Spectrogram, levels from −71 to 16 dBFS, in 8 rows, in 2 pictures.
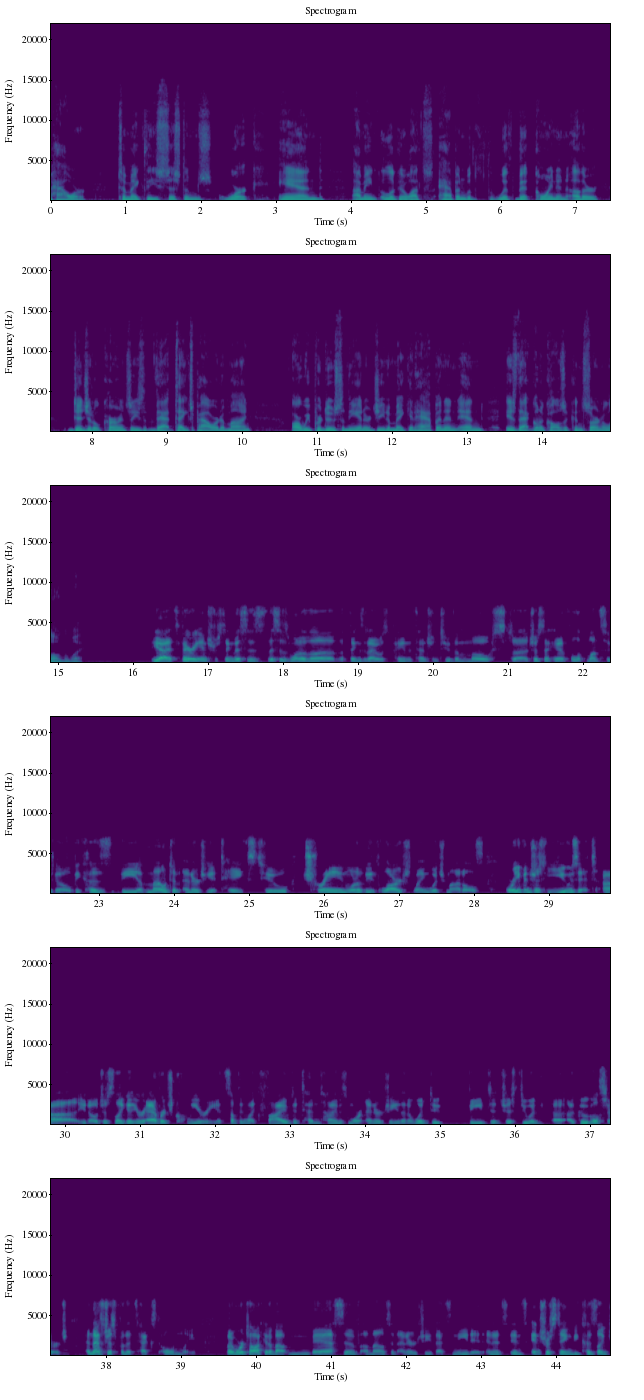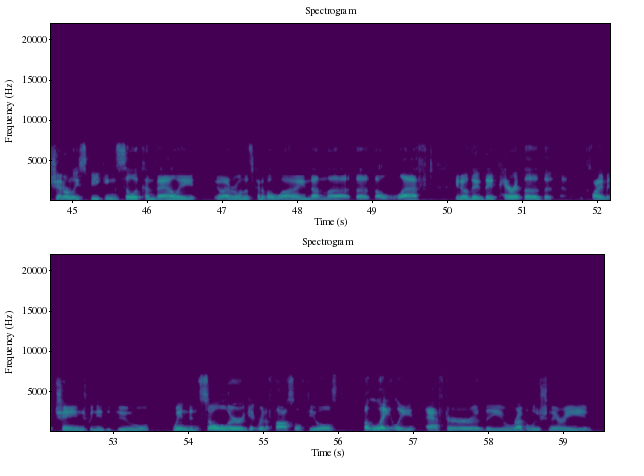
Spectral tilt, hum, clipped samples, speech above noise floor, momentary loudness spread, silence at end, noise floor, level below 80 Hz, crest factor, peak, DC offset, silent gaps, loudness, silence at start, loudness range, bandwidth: -5.5 dB/octave; none; under 0.1%; 38 dB; 10 LU; 0.2 s; -70 dBFS; -56 dBFS; 20 dB; -12 dBFS; under 0.1%; none; -32 LUFS; 0 s; 5 LU; 14 kHz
